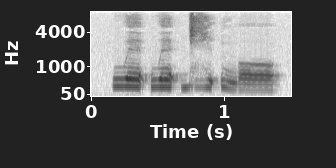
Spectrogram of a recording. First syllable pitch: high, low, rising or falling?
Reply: high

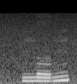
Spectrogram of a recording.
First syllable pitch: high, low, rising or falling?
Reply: rising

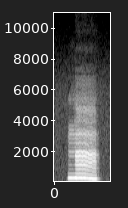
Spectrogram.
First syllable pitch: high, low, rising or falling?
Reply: falling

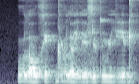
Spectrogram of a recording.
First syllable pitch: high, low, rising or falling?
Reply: high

